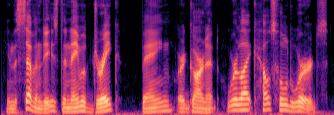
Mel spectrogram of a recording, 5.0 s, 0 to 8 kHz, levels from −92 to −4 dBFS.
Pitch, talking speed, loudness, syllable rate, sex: 105 Hz, 165 wpm, -20 LUFS, 4.8 syllables/s, male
